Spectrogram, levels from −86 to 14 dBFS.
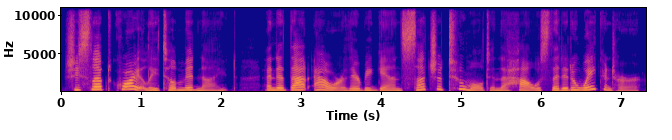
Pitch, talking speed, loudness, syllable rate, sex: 245 Hz, 170 wpm, -18 LUFS, 4.4 syllables/s, female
